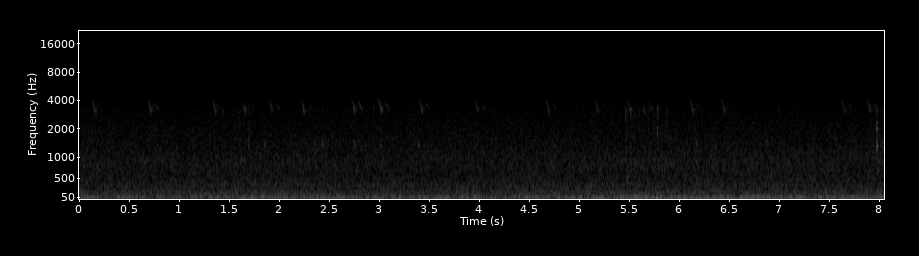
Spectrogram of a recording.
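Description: A small bird chirping over and over, with short, high, slightly falling chirps coming two or three a second at an uneven pace, faint over a steady low rumble.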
